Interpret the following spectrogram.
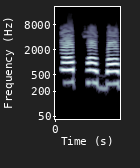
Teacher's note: देखो प फ ब उच्चारण करो तो आपको लगेगा कि आपके जो लिप्स हैं, होठ हैं, वो दोनों होठ से आप प फ ब बोल रहे हो, सिर्फ आपके दोनों होठ ही यूज हो रहे हैं। जब आप च छ ज बोलेंगे तो आपका जो टंग है ऊपर वाले जो तालु होता है उसको टच करता है, तो इसीलिए इसको तालव्य बोला जाता है, च छ ज।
